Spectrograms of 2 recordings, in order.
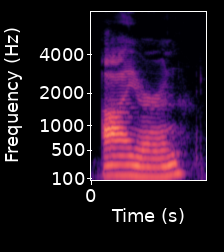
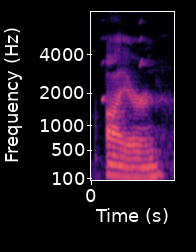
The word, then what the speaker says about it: iron: I think iron is one of the trickiest words to pronounce because of how it's spelled. It looks like the R, it looks like there should be an O sound here, like Ron or Roan, right? The I is fairly straightforward.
